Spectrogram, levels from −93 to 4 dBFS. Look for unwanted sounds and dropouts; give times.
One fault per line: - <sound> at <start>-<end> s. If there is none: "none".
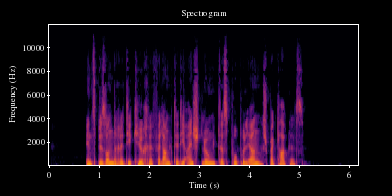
none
